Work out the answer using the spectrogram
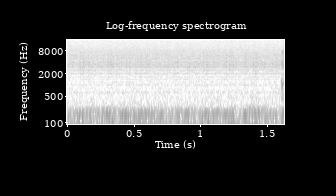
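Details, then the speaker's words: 120 mm PC fan at high speed: quiet, steady low-pitched hum/drone with a faint friction sound, possibly the bearing, that gets louder as speed increases; no clicks or rattle. "it's kind of noisy there's a weird kind of a friction sound I'm hearing can't tell if it's the bearing or something else it does increase as I increase the speed though and get louder too oh wow it's a low pitch"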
